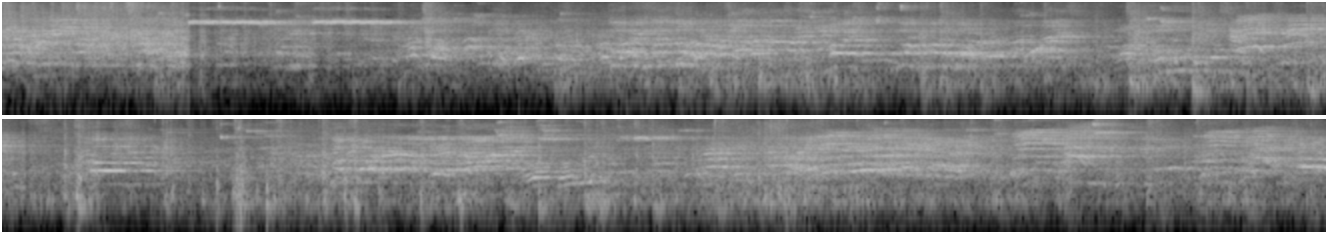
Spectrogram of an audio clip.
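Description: Sneakers squeak sharply on a hardwood floor.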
